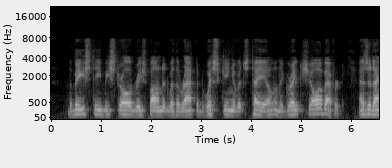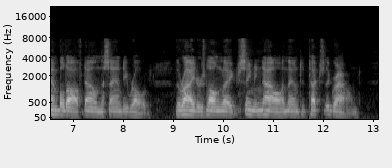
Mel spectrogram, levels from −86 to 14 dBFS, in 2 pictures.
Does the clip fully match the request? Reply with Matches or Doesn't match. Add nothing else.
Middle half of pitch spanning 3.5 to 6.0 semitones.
Doesn't match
